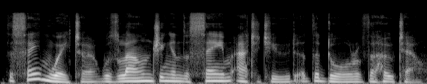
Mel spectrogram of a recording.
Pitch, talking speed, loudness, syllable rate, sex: 140 Hz, 210 wpm, -17 LUFS, 5.1 syllables/s, male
